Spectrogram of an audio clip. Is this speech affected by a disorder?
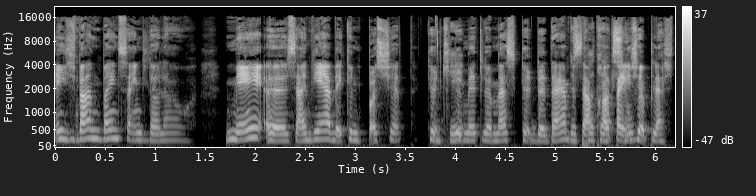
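Yes: profound deafness with cochlear implant, congenital; born 100% deaf, cochlear implant by Dr. Ferron at Hôtel-Dieu de Québec, cochlear electrodes, external magnet; audiologist adjusts implant every 2 years, lip-reads to confirm, misses fast group talk, phone calls hard.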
